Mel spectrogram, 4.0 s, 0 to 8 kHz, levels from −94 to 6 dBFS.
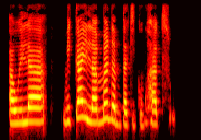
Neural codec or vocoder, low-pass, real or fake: none; 7.2 kHz; real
